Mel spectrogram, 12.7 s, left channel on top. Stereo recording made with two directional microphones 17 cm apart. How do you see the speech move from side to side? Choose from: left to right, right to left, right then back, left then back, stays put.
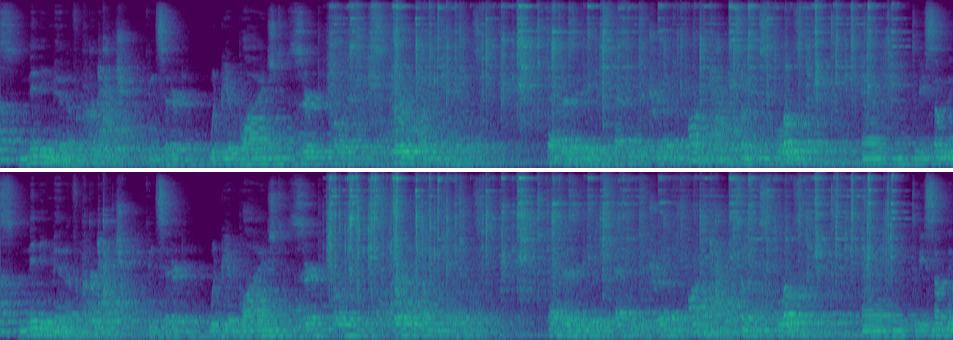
left then back.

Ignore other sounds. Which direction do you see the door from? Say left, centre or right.
right.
